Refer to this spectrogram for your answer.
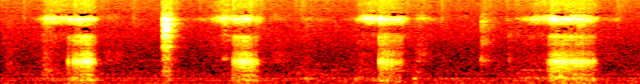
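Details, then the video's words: Puppy asleep and snoring, each rough, wheezy breath swelling and fading with a thin whistling edge, repeated roughly every one and a half seconds in a quiet room. "puppy snores"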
